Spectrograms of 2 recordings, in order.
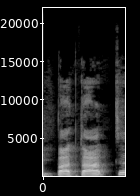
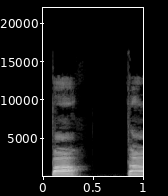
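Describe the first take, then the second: First: Said in the usual way. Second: "patate" in separate beats, pa, ta, te; teacher sounding out "patate" piece by piece; syllable by syllable. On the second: Shown as a demonstration. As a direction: break "patate" apart with pauses between syllables. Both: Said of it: "dans la première syllabe".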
